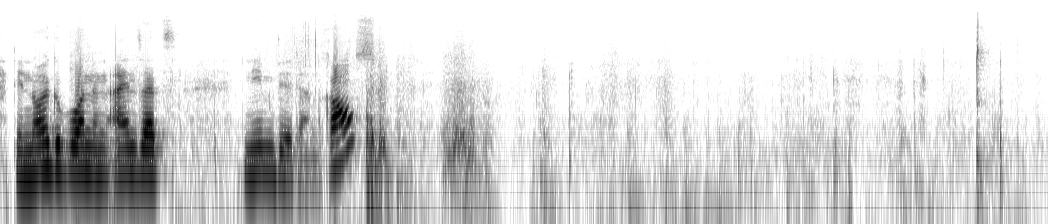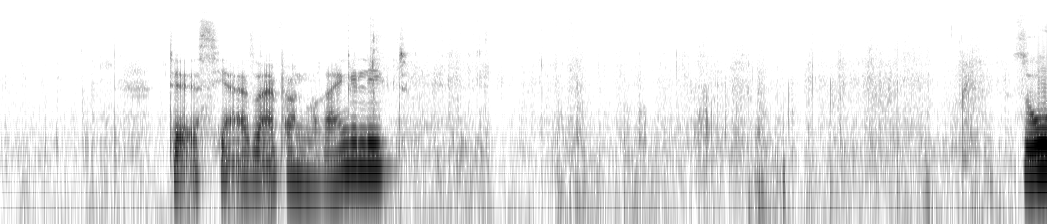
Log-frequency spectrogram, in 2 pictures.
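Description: Straps and buckles click and rustle.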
